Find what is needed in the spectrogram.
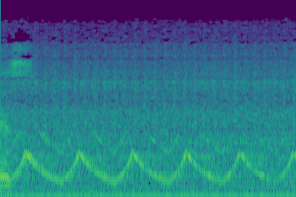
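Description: Ambulance siren in a fast yelp, its pitch sweeping up and down about two and a half times a second, over a steady low engine hum.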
